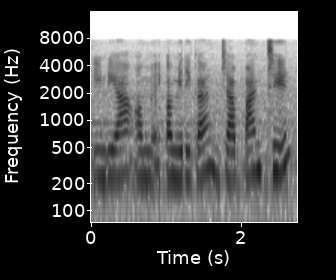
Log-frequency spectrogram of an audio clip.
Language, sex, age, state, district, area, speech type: Marathi, female, 18-30, Maharashtra, Wardha, rural, spontaneous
